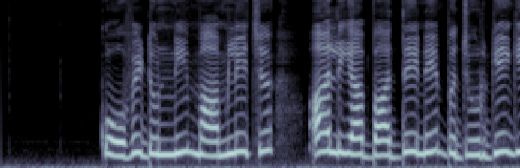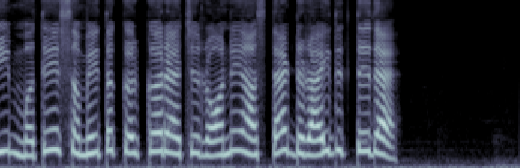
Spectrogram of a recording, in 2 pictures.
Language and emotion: Dogri, fearful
